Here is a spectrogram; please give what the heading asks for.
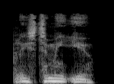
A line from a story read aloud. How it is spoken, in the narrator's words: croaked Peter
